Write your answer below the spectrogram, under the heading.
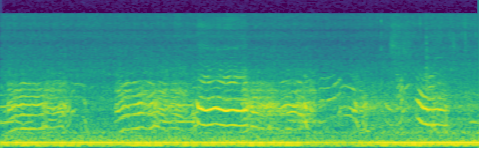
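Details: Field-line Labrador Retriever pups moments after being born to their mother biscuit: drawn-out wavering whines repeated about every second, some sliding up then down, with a constant low hum beneath.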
